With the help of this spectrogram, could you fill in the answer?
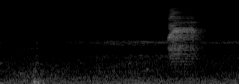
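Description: A single short, nasal, buzzy common nighthawk call rings out clearly against a quiet background with a low steady hum and faint tonal noise.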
